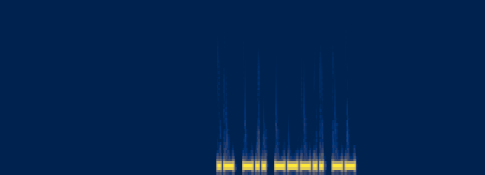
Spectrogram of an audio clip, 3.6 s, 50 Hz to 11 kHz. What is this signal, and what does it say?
Morse code, heard as a keyed tone, about 51 wpm, 700 Hz. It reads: AD8M
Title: USA Call Signs - 4 Characters - 50wpm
